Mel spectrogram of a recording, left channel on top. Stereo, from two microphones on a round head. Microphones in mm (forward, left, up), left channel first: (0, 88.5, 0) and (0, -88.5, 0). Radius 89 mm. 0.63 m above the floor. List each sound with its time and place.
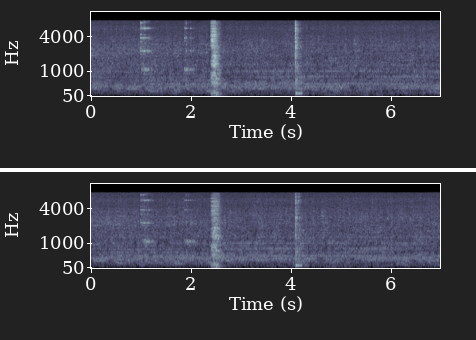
1.0 s cutlery clinking: 50° left (ahead or behind), 6.5 m
2.4 s tearing paper: 65° left (ahead or behind), 4 m
4.1 s a snare drum: 75° left (ahead or behind), 2 m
